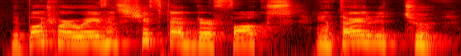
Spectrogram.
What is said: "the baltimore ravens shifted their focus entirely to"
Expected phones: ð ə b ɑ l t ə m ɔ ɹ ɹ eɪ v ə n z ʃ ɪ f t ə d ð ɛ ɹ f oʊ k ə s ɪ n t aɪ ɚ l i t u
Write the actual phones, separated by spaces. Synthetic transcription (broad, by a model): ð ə b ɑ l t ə m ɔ ɹ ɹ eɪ v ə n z ʃ ɪ f t ə d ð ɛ ɹ f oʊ k s ɪ n t aɪ ɚ l i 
